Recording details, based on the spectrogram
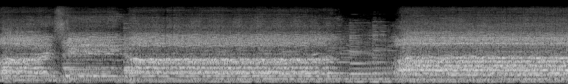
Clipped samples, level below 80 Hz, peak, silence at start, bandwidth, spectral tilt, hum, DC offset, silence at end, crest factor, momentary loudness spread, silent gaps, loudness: under 0.1%; -62 dBFS; -2 dBFS; 0 s; 16.5 kHz; -3.5 dB/octave; none; under 0.1%; 0 s; 12 dB; 5 LU; none; -14 LUFS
